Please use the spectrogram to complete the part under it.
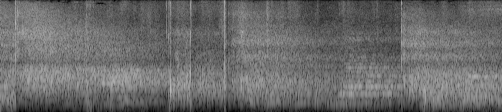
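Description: A ball is struck hard by hand.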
